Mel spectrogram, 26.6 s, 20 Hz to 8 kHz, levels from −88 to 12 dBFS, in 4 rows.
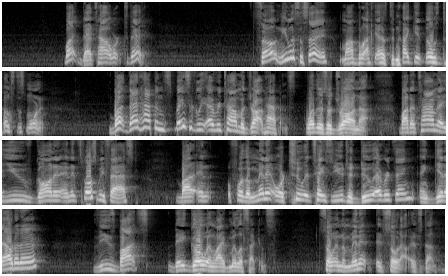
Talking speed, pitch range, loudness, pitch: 185 wpm, 140-190 Hz, -13 LUFS, 160 Hz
